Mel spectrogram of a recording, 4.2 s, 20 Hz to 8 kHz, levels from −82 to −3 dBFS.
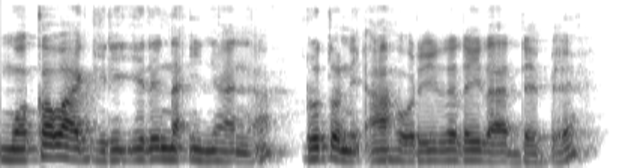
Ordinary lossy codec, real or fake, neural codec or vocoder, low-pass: MP3, 64 kbps; fake; vocoder, 44.1 kHz, 128 mel bands, Pupu-Vocoder; 7.2 kHz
